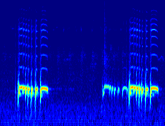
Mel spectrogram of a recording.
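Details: Zebra dove of a local type singing to provoke answers from other doves: a loud pulsed rolling coo, a brief pause, then a softer stuttering phrase running straight into another loud rolling coo.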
